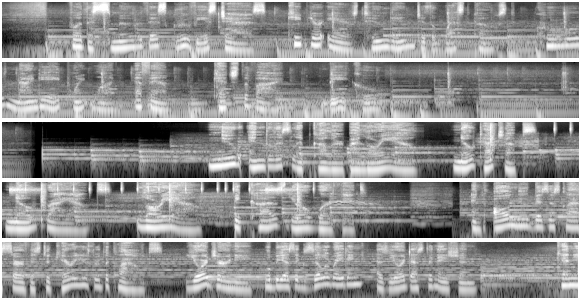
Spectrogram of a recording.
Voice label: English Voice Over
